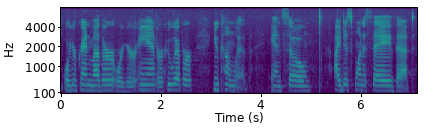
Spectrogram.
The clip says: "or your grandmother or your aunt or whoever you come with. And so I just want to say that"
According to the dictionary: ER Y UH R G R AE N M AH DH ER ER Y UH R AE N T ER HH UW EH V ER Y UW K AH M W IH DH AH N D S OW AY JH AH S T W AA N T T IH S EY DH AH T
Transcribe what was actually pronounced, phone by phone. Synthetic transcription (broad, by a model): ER Y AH R G R AE N M AH DH ER ER Y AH R AE N T ER HH UW EH V ER Y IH K AH M W IH DH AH N S OW AY JH AH S T W AA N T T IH S EY DH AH T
